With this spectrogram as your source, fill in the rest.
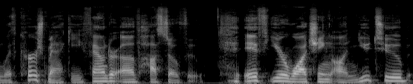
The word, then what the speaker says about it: HaSofu: HaSofu.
